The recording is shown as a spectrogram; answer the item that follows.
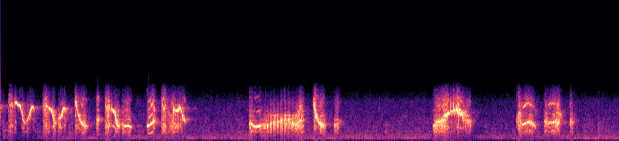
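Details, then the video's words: Talking cockatiel kept as a pet, uttering clipped speech-like syllables in rapid runs with short pauses, including a longer rasping sound and a swooping squawk-like word near the middle, over a low constant hum. "Говорящий попугай Яша, корелла"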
